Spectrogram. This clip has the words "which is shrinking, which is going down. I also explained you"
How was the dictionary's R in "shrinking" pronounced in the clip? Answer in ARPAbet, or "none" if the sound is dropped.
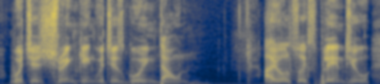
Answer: R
